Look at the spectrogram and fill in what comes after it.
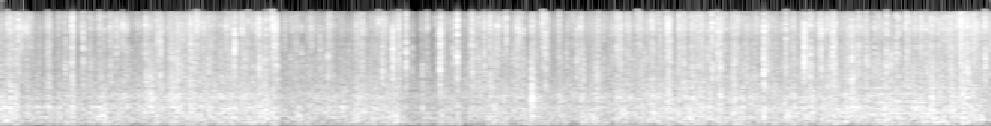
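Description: Rain hitting the car's roof and windshield, heard from inside the cabin: a dense patter of sharp ticks over a steady hiss.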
